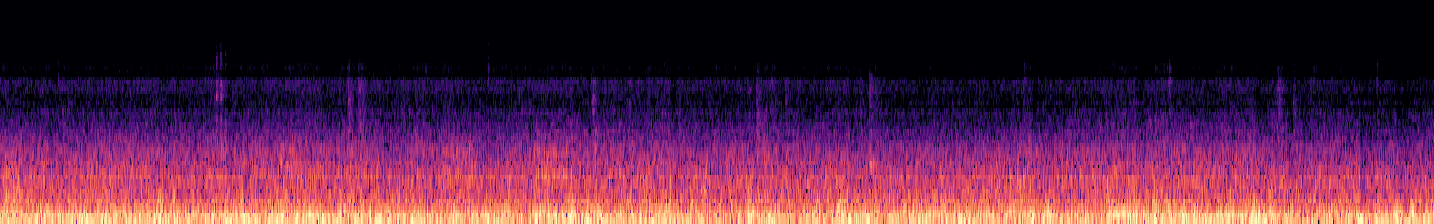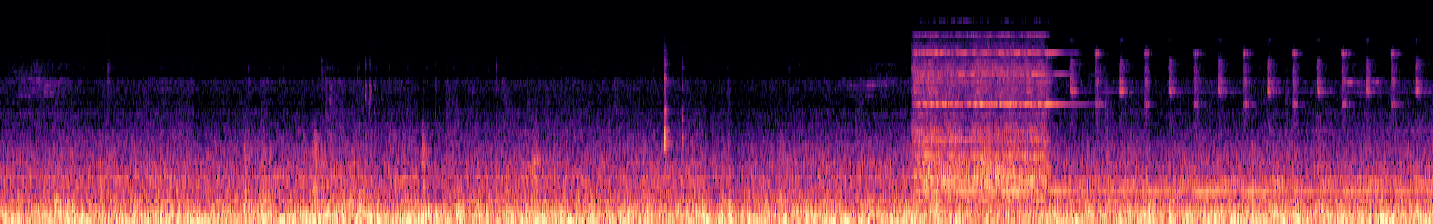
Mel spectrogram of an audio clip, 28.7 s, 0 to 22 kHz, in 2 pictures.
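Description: Steady running rumble of an NT100 diesel railcar on the rails, heard from the cab. Near the end a short, high tonal blast sounds, followed by steady ringing tones with a fast, even repeating pattern.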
